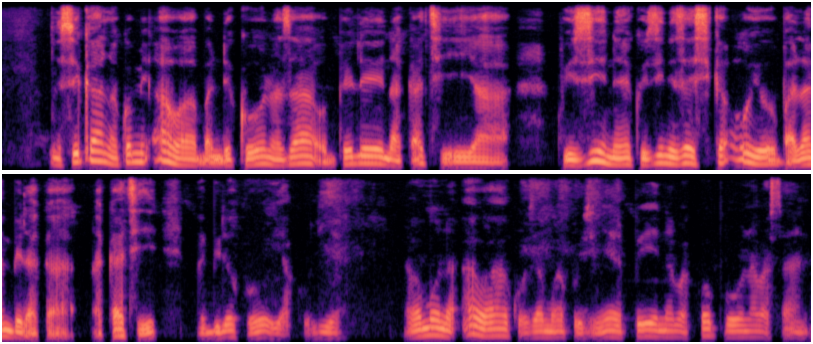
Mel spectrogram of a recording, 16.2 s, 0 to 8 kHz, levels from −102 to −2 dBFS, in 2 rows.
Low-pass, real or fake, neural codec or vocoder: 7.2 kHz; real; none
